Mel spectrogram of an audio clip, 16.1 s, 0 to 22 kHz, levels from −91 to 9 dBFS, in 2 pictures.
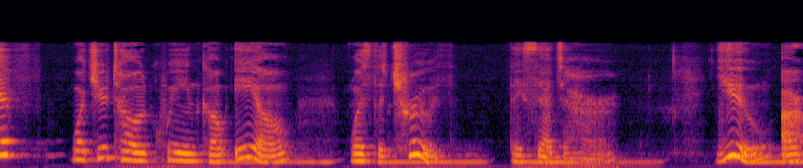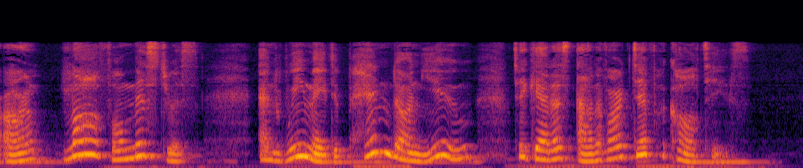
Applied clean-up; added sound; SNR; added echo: none; none; none; reverberation time 0.2 s.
